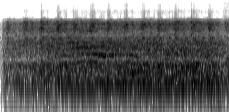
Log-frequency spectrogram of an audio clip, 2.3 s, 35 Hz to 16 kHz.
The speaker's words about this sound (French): 11h15 hier, un détenu filme de sa cellule la cour de la prison de Réau. On entend les pales d'un hélicoptère qui vient de se poser dans l'enceinte de l'établissement.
